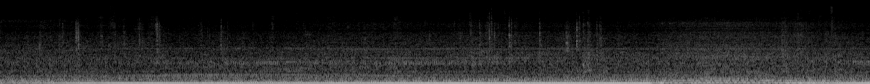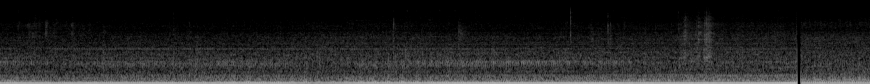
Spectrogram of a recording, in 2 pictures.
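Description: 2015 Ford Mustang GT's 5.0-litre V8 idling steadily.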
